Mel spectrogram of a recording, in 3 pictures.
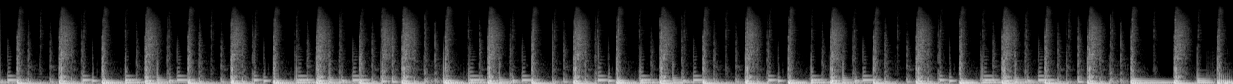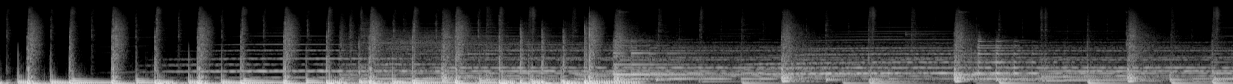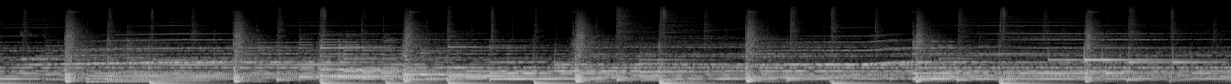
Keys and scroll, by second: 0.3 ], 3.0 ], 4.7 4, 9.3 3, 15.8 4, 19.5 F9, 21.2 2, 22.5 ctrl+d, 22.5 Escape, 23.8 ,, 25.8 ctrl+z, 26.3 ,, 31.3 ].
